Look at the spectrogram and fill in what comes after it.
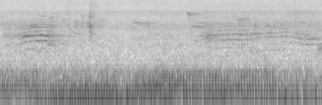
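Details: Cat meowing: two short, high, slightly arching meows, the second longer and falling at the end, over a steady low rumbling engine-like background noise.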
